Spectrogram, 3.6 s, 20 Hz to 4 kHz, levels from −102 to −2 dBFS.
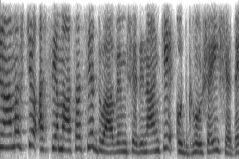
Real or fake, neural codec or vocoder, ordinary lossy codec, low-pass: fake; codec, 16 kHz in and 24 kHz out, 1 kbps, XY-Tokenizer; Opus, 16 kbps; 3.6 kHz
